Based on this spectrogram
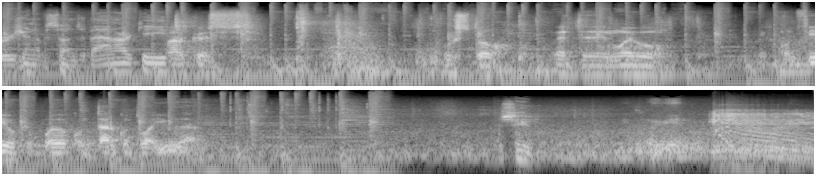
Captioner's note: speaking spanish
